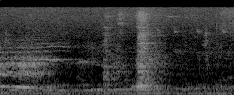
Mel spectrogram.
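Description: Marker writing on a whiteboard: faint strokes, with one sharper tap about one and a half seconds in. A long, low, sustained pitched sound fades out at the very start.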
